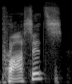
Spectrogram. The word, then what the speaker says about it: Prahsitt: the naming was the Prosits. Because they're a somewhat worm-like creature. The name is spelled Prahsitt, right? Yeah. And I wanted the name to have an echo of prawns, if you know what a prawn is, right?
